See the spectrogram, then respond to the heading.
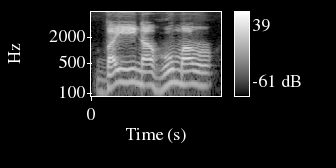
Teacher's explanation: So we read in soft sound. Ha we read from the bottom of the throat. Mim we connect with the ra with the strong voice.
